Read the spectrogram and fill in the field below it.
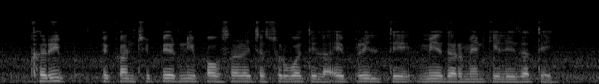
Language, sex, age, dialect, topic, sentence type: Marathi, male, 25-30, Standard Marathi, agriculture, statement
